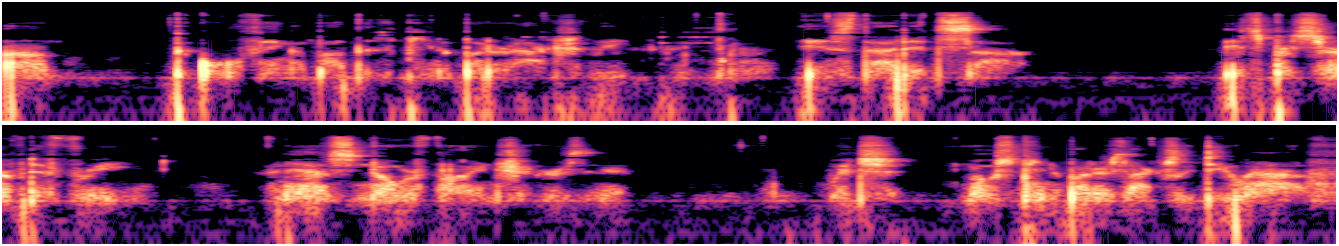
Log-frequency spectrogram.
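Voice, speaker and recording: A man is whispering at a fairly slow pace with long, frequent pauses. His loudness swings widely. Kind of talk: ASMR eating roleplay. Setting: close-mic home recording. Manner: whispered.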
